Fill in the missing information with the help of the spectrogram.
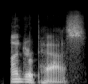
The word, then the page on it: underpass: American English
